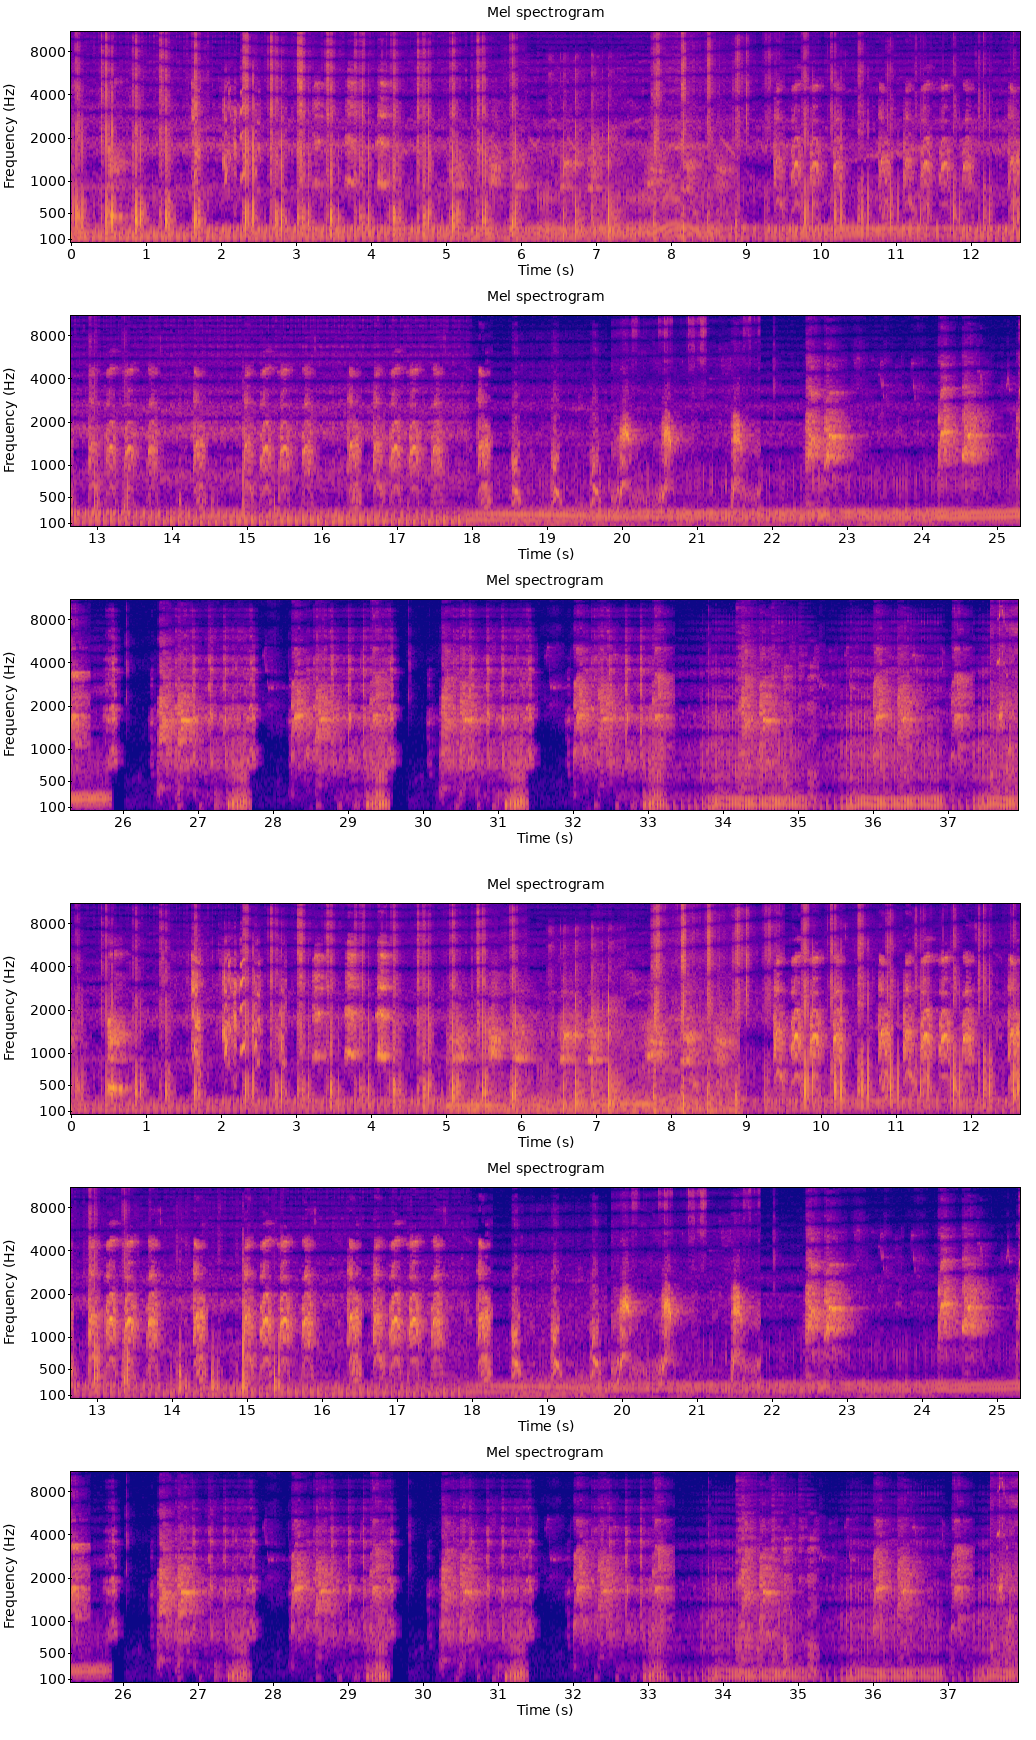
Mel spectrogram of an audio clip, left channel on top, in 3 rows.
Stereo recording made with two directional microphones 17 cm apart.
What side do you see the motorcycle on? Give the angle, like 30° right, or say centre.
30° left.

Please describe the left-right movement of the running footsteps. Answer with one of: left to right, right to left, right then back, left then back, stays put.
left to right.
